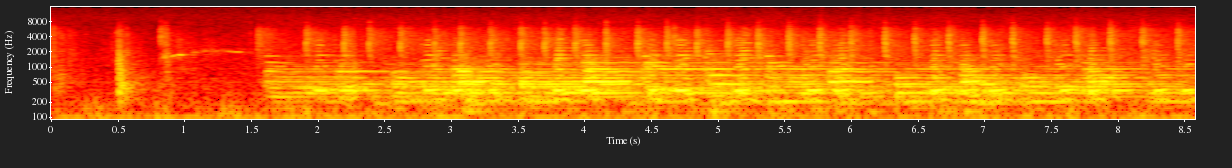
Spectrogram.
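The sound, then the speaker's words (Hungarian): Typewriter keys tap in a steady, rapid rhythm, clear and close, over a bright musical backing after a brief rising tone at the start. “Jaj, de csúnya betűk, mit törődöm velük? Nem kopogok tovább már a szívem. Muzsikál. Csúf masina mehetsz, máma szabad lehetsz, helyetted előveszem a legjobb lemezem.”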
